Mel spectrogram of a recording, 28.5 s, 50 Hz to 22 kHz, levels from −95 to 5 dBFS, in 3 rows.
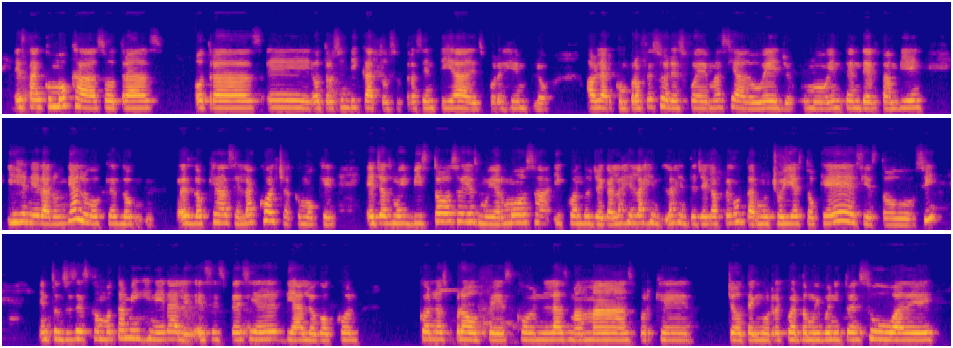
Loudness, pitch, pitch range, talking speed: -21 LUFS, 220 Hz, 215-235 Hz, 185 wpm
